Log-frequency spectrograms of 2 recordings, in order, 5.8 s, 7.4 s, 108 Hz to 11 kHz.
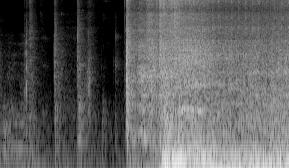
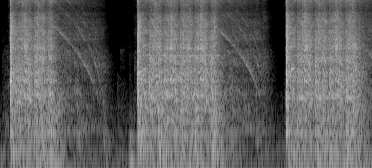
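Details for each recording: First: VW Golf 1 with a 2 L engine, restarted after the MAP setting was changed, throttle held by hand: a few clicks, then it catches and settles into a steady, even low idle that is not jumping around; it runs healthy. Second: VW Golf 1 with a freshly fitted 2 L 8-valve engine at first start attempt: three cranking tries, each a two-second whirring spin that never catches. It cranks healthier than the old engine but gets no ignition; the distributor is not seated right.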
